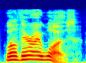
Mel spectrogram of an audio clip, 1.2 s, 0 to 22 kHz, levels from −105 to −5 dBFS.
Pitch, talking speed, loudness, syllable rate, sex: 210 Hz, 210 wpm, -14 LUFS, 5.5 syllables/s, male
